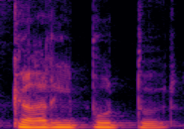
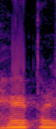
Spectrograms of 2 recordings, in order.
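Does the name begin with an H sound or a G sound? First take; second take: G sound; H sound. First: The name begins with a G sound. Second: The name begins with an H sound. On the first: "it's Gary Potter" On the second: "It's not Harry Potter"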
